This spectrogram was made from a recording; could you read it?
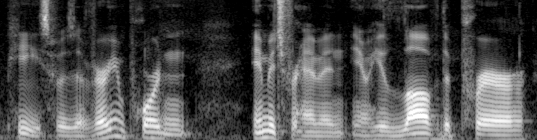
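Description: A man's voice: low-pitched, fairly quick. A man hosting a reflective conversational interview, asking questions and adding his own commentary. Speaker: interview host.

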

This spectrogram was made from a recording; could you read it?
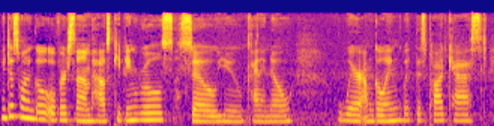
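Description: A woman hosting her own podcast, speaking slowly and deliberately, pronouncing each word carefully, sometimes dropping to a soft whisper. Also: mid-range voice. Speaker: podcast host. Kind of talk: slow, careful spoken podcast introduction.

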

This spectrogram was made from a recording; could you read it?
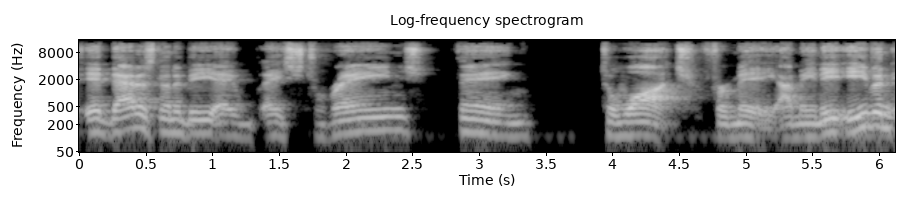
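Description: A man's voice: medium pitch, bright, forceful tone. A middle-aged man, a radio announcer, chatting casually as an interview guest in a folksy, emphatic way, repeating words for stress. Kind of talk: casual sports interview chat.

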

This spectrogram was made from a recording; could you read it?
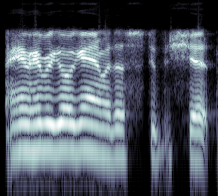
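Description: A man's voice: on the high side, little pitch movement, quick pace, clean tone. A man answering a prank call, irritated and dismissive. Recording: tinny phone line.

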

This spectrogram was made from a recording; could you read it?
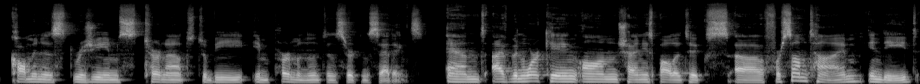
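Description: A man's voice: fairly low pitch, darkish tone. A man, answering interview questions in careful, reflective academic phrasing. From Bulgaria. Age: late 40s. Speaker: podcast guest, political science professor.

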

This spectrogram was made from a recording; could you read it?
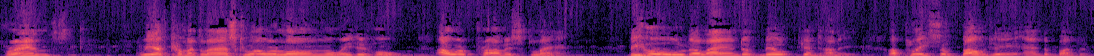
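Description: An actor playing a stern, suspicious military leader of settlers, pompous and oratorical, in 1950s radio drama style. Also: male voice, sits high, lively intonation, slow. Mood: solemn, preaching. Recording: dull vintage radio recording.

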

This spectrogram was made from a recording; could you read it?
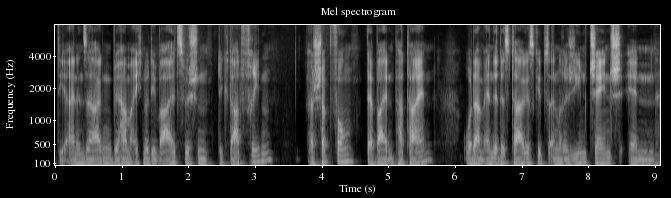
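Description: A man discussing politics in a measured, analytical way with formal phrasing. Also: sits low, creaky, fairly bright tone, no room sound, clean studio sound. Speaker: podcast co-host, former politician.

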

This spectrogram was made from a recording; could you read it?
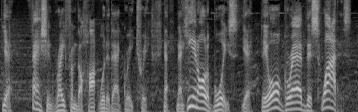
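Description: Bumbling small-town parade emcee, slow, stammering, folksy storyteller with big pitch swings, comic radio drama. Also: male voice, big pitch swings, faint music behind. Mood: rambling, folksy. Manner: halting, rambling, stammering, clears throat. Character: bumbling folksy male emcee rambling through town legend. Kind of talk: comic old-time radio acting.

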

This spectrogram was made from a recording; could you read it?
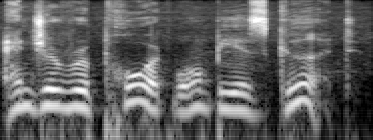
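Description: A man's voice: on the high side, normal speed, dark tone, slightly rough, voice pushed up. A man voicing a mother in a storybook who makes wry asides, in a somewhat raised voice. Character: mom, woman, wry and warm-humored.

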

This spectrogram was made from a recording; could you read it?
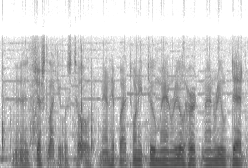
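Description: An American actor playing a blunt, eager police sergeant sidekick in a vintage radio crime drama, punchy and repetitive, with folksy cop talk. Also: male voice, lowish voice, level tone, moderate pace, creaky. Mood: grim. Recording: muffled old radio recording with music.

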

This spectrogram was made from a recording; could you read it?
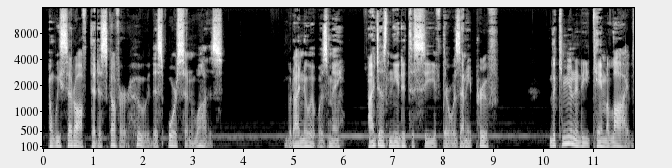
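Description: Low, mellow male horror narrator. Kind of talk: scripted first-person creepypasta narration.

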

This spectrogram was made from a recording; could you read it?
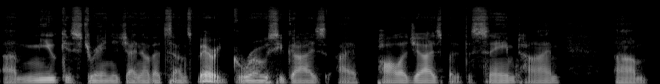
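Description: A man hosting his podcast as a teacher in a rambling, casual way, with a calming, soothing voice while getting over a cold. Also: sits low, normal speed, creaky, no echo, studio quality. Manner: rambling, many fillers and restarts. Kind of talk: casual solo podcast talk.

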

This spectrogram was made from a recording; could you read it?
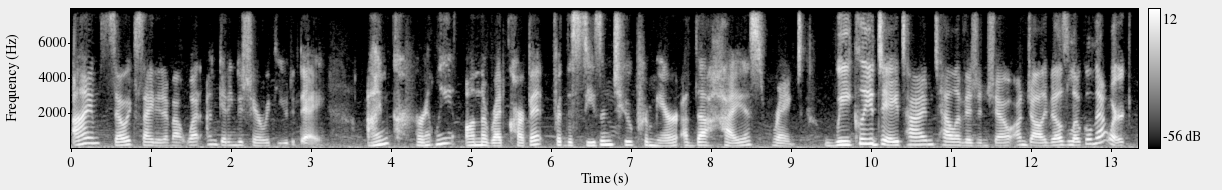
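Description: A woman's voice: fairly low pitch, expressive, moderate pace. A woman playing a chirpy, eager young red carpet reporter in a comedic radio sketch, polite and gushing. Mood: excited.

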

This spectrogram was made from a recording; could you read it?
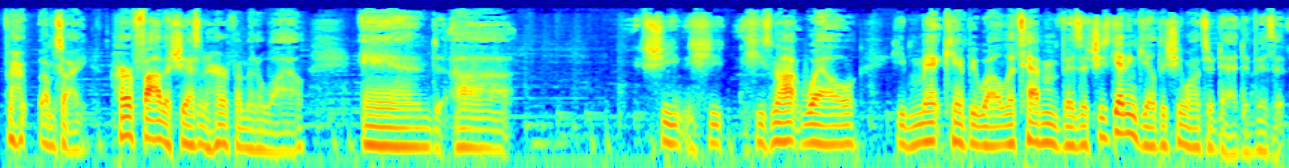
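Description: A man's voice: low-pitched, moderate pace, a little mellow, faint music behind. A man with a cold, recapping a TV episode on his show in a rambling, self-correcting way. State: has a cold. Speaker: podcast host recapping a TV episode. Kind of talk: casual solo recap.

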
